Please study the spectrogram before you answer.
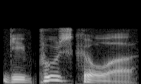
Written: Guipuzcoa

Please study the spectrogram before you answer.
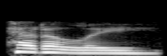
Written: headily

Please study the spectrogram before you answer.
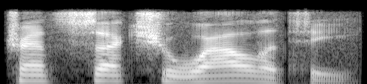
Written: transsexuality

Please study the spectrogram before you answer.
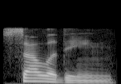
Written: Saladin

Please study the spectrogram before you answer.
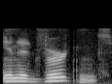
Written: inadvertent

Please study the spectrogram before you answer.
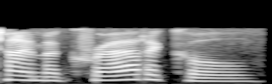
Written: timocratical

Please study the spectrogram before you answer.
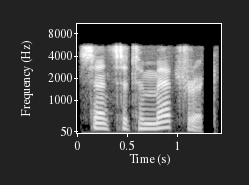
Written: sensitometric

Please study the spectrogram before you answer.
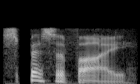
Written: specify

